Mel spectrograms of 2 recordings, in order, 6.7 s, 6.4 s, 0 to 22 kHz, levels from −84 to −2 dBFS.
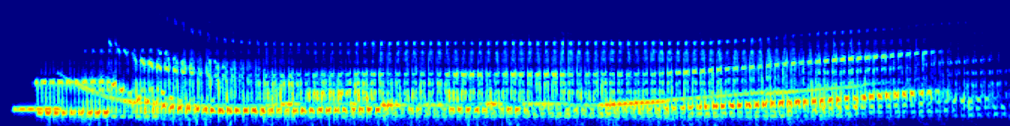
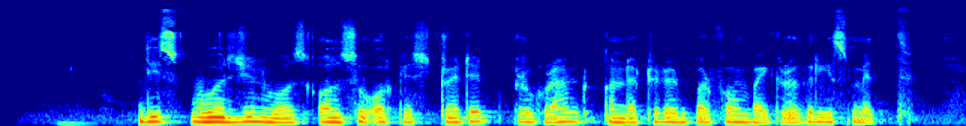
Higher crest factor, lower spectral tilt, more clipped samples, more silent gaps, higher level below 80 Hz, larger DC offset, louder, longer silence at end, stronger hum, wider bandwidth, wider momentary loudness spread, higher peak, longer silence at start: about the same, 14 dB vs 16 dB; second, -3 dB/octave vs -8 dB/octave; neither; neither; second, -74 dBFS vs -52 dBFS; neither; about the same, -26 LUFS vs -25 LUFS; second, 0.15 s vs 0.4 s; neither; about the same, 8.2 kHz vs 9 kHz; second, 7 LU vs 10 LU; second, -14 dBFS vs -8 dBFS; second, 0.1 s vs 0.9 s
